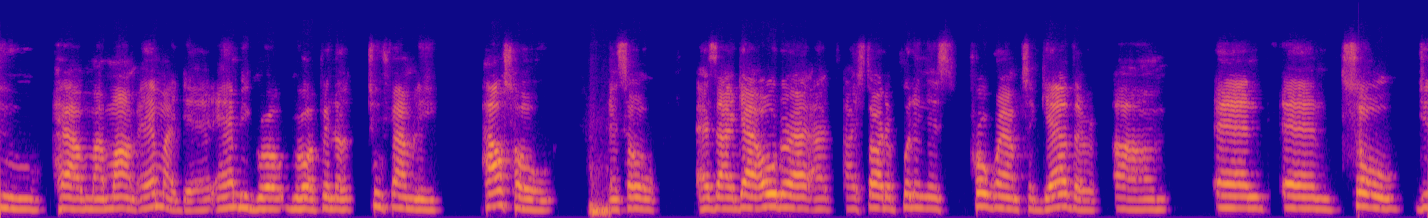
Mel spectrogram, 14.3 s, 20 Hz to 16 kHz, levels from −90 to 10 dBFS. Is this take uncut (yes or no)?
no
